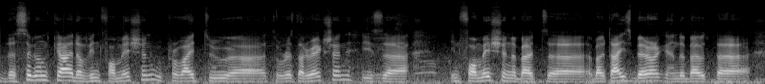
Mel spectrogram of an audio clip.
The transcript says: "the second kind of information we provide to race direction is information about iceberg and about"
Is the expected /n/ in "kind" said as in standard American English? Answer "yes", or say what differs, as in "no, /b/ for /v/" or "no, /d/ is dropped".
no, /n/ is dropped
